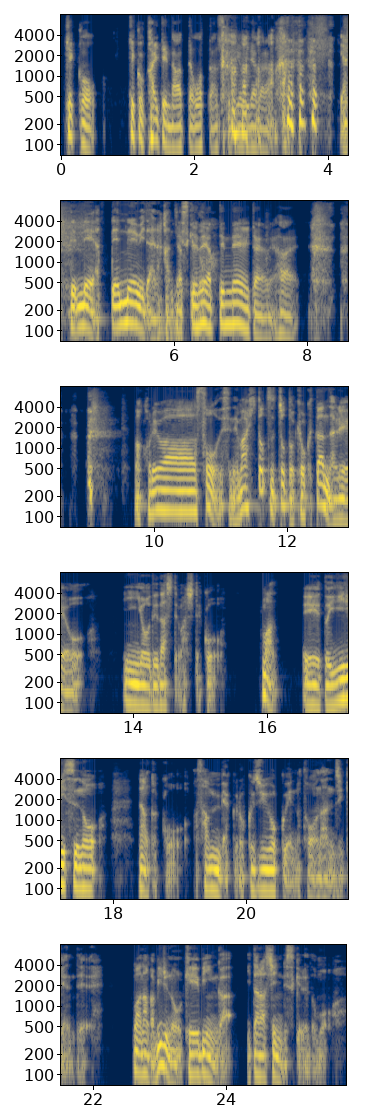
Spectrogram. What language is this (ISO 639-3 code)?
jpn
